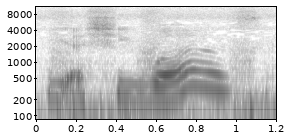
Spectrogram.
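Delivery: slow, soft cooing. Real, not acted. Baby talk about the goat.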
